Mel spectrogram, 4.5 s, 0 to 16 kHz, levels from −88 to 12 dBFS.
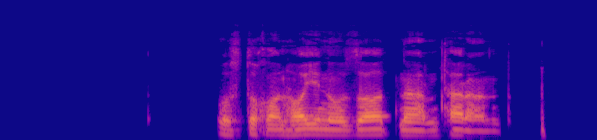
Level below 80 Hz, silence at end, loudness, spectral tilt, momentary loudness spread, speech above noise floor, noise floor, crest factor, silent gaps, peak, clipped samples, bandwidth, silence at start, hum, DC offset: -66 dBFS; 0.75 s; -26 LUFS; -6.5 dB/octave; 11 LU; over 65 dB; under -90 dBFS; 20 dB; none; -8 dBFS; under 0.1%; 7.4 kHz; 1.65 s; none; under 0.1%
